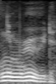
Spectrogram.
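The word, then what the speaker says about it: Nimród: Now, I've got to get this name right because if you say his name as it's spelt, it just looks like Nimrod. But I believe it's pronounced Nimrud. It's a foreign name. It's got a little accent on it.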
